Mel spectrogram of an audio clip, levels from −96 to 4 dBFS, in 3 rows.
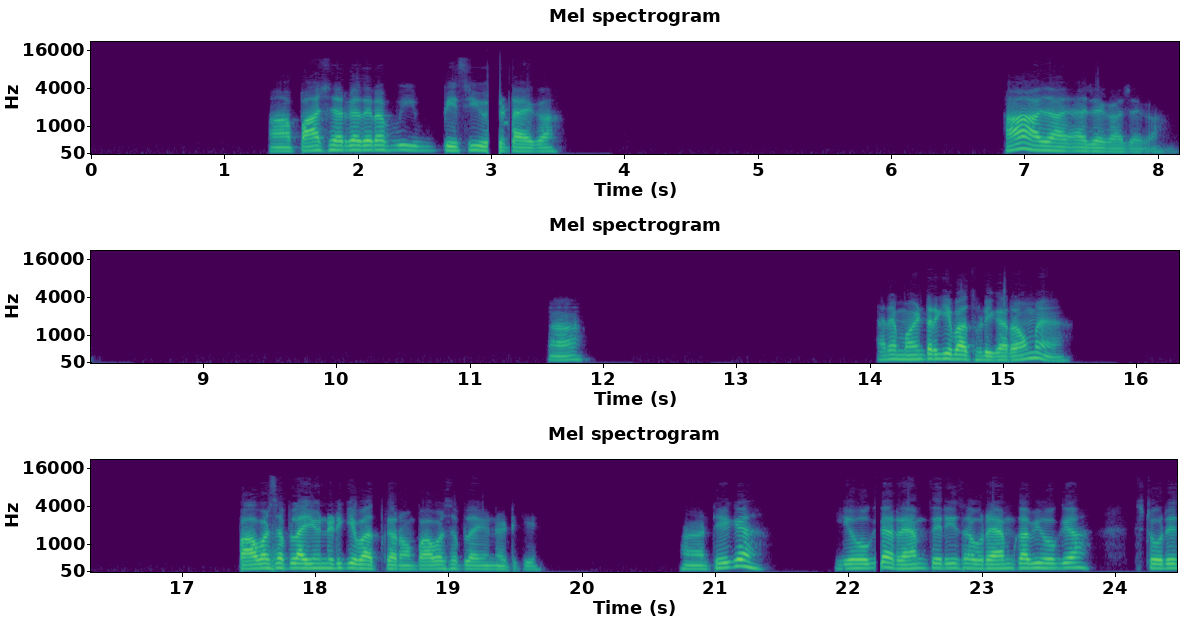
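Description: Corrupt frames muted at 2.97 s to 3.17 s and 22.20 s to 22.26 s in this speech: damaged compressed frames were rejected by the decoder and replaced with silence. This leaves abrupt gaps of about 0.2 s and 0.06 s, with the surrounding timing intact.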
